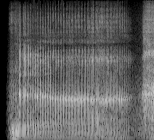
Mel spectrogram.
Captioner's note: snoring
